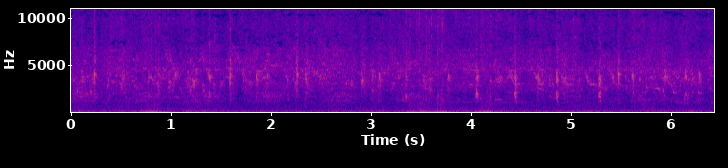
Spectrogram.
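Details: Java sparrows giving a steady stream of short, sharp high chips and ticks, many overlapping notes packed across six seconds, over a soft low rumble in the background.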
